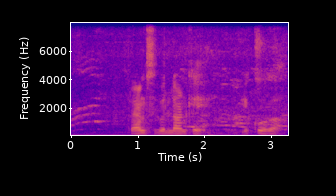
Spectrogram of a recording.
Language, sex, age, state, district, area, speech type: Telugu, male, 30-45, Telangana, Jangaon, rural, spontaneous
